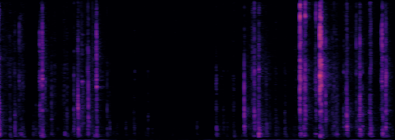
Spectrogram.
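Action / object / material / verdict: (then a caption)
tap / plastic computer keyboard keys / plastic / none. Bare fingertips of both hands type fast on a full-size pastel plastic retro keyboard with round plastic typewriter-style keycaps, resting on white fabric. Quick, dry, clacky key presses come in uneven bursts, easing to a soft lull in the middle before picking up again with sharper, brighter clicks.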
